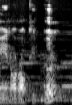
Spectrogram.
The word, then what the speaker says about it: Nyi Roro Kidul: cerita-cerita mistis yang dikaitkan dengan tapi yang betul pelafalannya Seperti apa apanya Nyi Roro Kidul jadi banyak cara menyebut penguasa laut selatan Itu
